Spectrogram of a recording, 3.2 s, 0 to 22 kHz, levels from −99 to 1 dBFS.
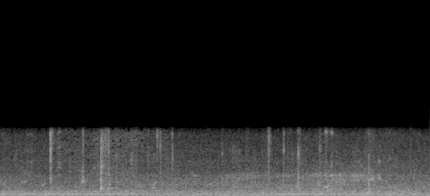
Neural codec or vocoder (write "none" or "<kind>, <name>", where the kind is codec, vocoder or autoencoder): codec, DAC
